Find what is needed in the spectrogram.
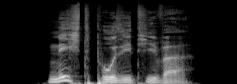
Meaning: inflection of nichtpositiv: 1. strong/mixed nominative masculine singular 2. strong genitive/dative feminine singular 3. strong genitive plural
- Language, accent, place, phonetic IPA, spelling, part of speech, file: German, Germany, Berlin, [ˈnɪçtpoziˌtiːvɐ], nichtpositiver, adjective, De-nichtpositiver.ogg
